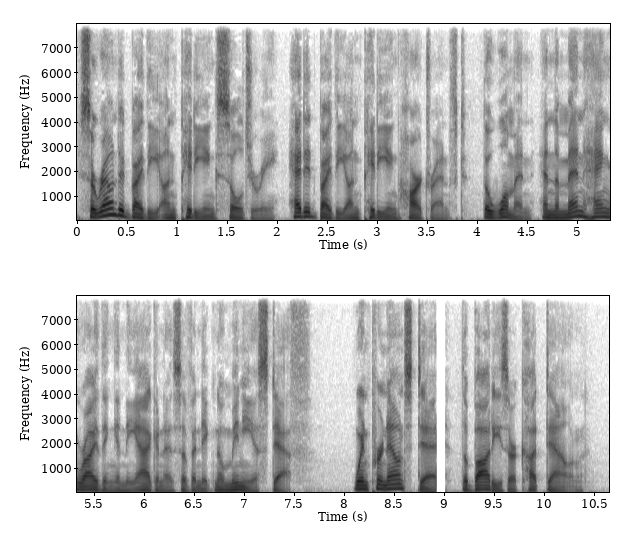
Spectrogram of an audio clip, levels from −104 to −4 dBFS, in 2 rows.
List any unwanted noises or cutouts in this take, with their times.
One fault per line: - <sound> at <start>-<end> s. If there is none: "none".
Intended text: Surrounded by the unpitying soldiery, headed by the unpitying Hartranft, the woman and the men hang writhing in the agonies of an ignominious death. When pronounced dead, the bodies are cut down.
- dropout at 8.9-9.0 s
